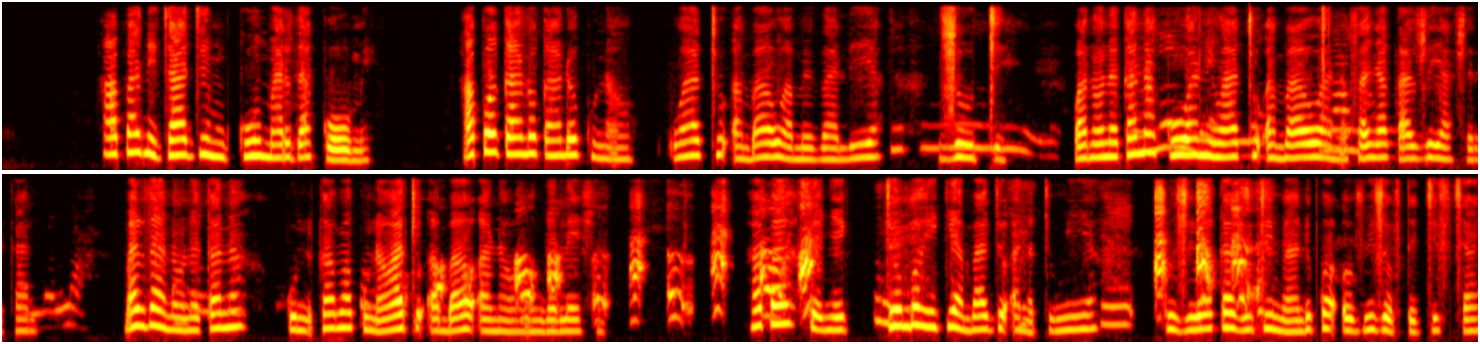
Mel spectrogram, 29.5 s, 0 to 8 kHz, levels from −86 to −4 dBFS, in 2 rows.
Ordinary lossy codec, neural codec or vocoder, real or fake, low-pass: AAC, 48 kbps; none; real; 7.2 kHz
